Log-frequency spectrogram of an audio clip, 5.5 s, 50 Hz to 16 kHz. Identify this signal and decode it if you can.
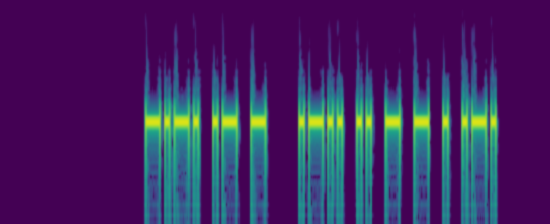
Morse code, heard as a keyed tone, about 25 wpm, 700 Hz. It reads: CAT LITTER
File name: practice / 25wpm / Difficult Words with Hints - 25wpm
